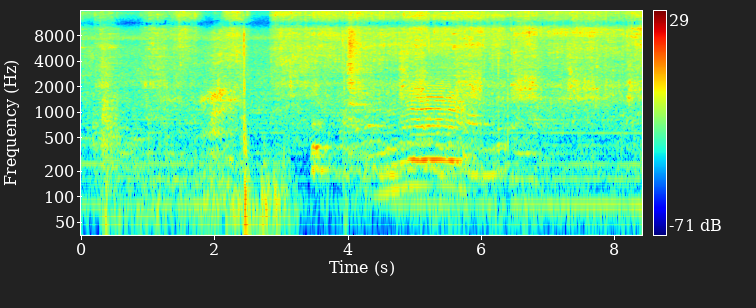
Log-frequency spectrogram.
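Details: Record milk-producing dairy cow on a modern farm at milking time; a steady, deep, drawn-out moo of about two seconds rises out of constant machine-like hum, with a sharp knock beforehand and men chatting in Punjabi and Hindi.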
